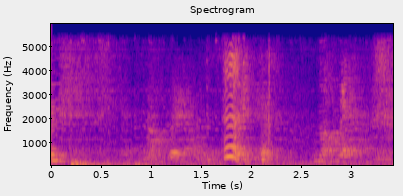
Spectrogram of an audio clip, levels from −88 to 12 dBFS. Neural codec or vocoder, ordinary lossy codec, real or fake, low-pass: codec, 44.1 kHz, 1.7 kbps, Pupu-Codec; none; fake; 5.4 kHz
